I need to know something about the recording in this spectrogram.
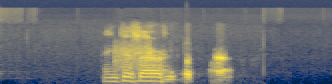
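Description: A second man speaks a few words over an online call.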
